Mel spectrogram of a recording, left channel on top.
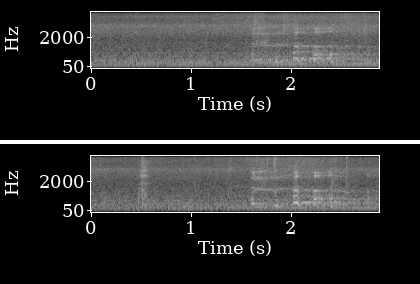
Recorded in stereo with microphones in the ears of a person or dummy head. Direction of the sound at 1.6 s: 25° right (ahead or behind).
